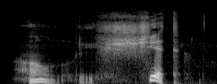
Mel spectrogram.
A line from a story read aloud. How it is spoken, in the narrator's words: the older man said softly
